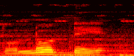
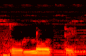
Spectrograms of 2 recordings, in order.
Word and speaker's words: tolote: D y D no se pronuncia igual, como tolode, D se pronuncia más fuerte, por eso se escribe con T, pero no se pronuncia como está escrito tolote, como muchos lo pronuncian.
